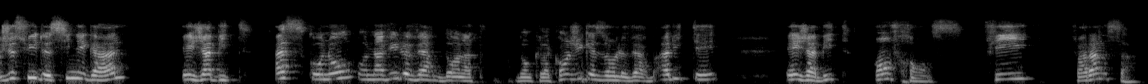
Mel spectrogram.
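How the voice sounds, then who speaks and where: A woman teaching a language class, reading a dialogue aloud and slowly repeating each word so learners can copy it. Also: medium pitch, fairly bright tone, slightly rough. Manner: patient, explains grammar in simple terms. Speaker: Arabic teacher.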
